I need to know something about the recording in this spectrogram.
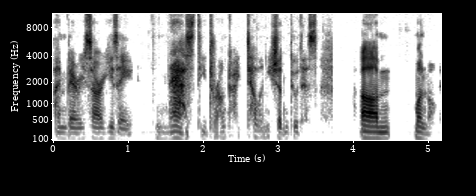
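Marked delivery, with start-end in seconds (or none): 0.0-3.5 very quiet mutter under the breath. Playing a character apologizing to two men about a drunk friend: muttering quietly in character. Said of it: "quietly enough that it's like, I don't want him to hear".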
